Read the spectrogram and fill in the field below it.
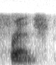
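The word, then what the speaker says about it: Ffrench: And then Maurice French, two F's, one capitalized F, one small F, but it's pronounced French.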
